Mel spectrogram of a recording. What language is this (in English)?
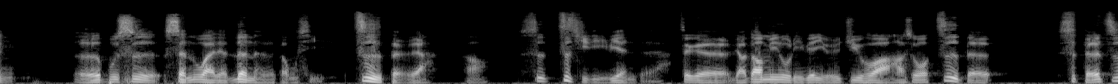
Chinese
